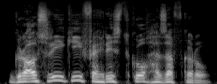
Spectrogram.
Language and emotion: Urdu, neutral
